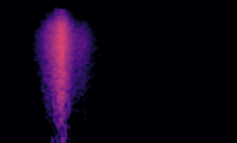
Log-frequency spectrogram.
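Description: A single whoosh sound effect for a logo intro: a quick rush that swells about half a second in and fades within about half a second, followed by a faint low rumble.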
